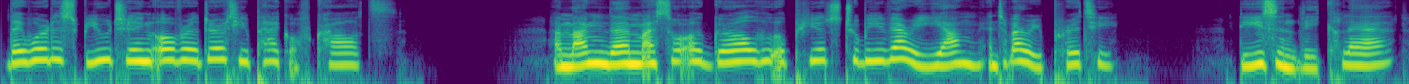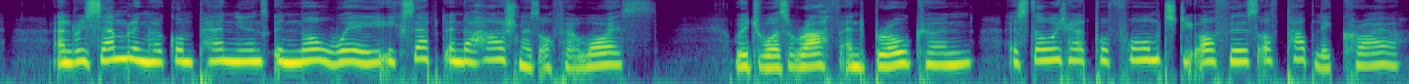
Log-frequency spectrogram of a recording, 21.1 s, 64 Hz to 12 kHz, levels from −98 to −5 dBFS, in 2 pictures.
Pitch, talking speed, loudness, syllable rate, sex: 245 Hz, 155 wpm, -18 LUFS, 4.6 syllables/s, female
